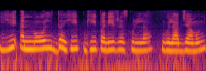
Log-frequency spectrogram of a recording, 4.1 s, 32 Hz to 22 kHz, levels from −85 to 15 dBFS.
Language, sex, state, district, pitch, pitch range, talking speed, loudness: Hindi, female, Uttar Pradesh, Jyotiba Phule Nagar, 235 Hz, 220-250 Hz, 130 wpm, -13 LUFS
